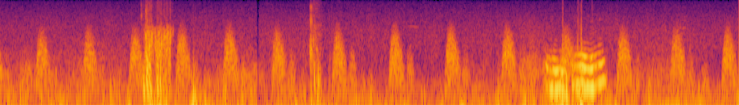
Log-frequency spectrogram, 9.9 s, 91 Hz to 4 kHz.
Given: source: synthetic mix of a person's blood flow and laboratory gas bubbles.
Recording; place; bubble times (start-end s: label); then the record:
Doppler ultrasound of blood flow; subclavian vein
1.89-2.32 s: bubbles
4.13-4.31 s: bubbles
From the record:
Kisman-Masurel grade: 122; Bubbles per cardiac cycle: 1 to 2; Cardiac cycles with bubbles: 10 to 50%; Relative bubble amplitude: moderate (0.250 to 0.450); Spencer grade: 2 (many but less than half of the cardiac periods contain bubble signals, singularly or in groups); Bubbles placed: anywhere in the cardiac cycle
